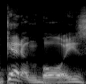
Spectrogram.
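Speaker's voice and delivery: mock low gruff Cockney voice. Retelling how a character is voiced in a game series, acting out his line for a listener, imitating a low gruff Cockney voice. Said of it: "he chose to do a New York kind of like".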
